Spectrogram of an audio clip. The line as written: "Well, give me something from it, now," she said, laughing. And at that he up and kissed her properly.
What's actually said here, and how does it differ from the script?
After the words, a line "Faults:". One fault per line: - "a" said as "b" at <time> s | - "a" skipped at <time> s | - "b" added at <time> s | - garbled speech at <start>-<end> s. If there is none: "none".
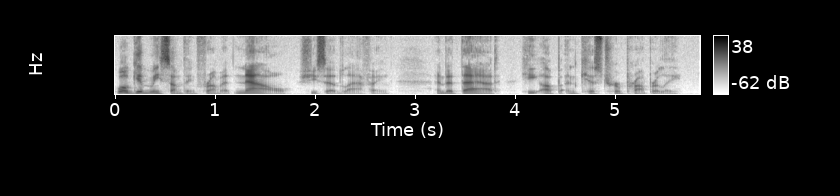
"Well, give me something from it, now," she said, laughing. And at that he up and kissed her properly.
Faults:
none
